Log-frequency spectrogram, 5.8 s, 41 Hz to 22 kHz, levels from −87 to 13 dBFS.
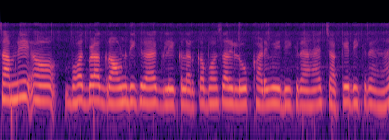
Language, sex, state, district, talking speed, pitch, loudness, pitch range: Hindi, female, Chhattisgarh, Korba, 235 wpm, 215 Hz, -21 LUFS, 205-225 Hz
